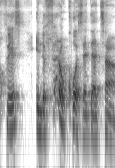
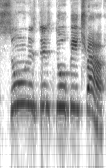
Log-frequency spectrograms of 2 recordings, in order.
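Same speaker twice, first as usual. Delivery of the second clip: outraged shout; 11 semitones higher, slower than usual. Real, not acted. Outrage over trial attention.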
